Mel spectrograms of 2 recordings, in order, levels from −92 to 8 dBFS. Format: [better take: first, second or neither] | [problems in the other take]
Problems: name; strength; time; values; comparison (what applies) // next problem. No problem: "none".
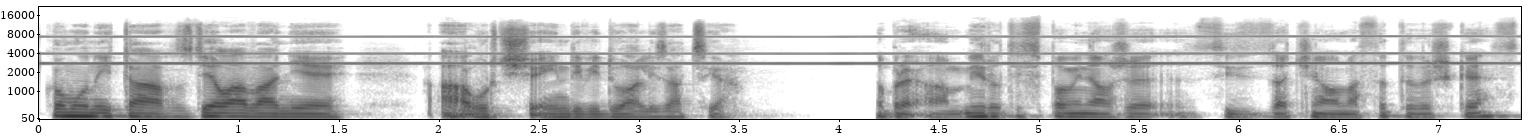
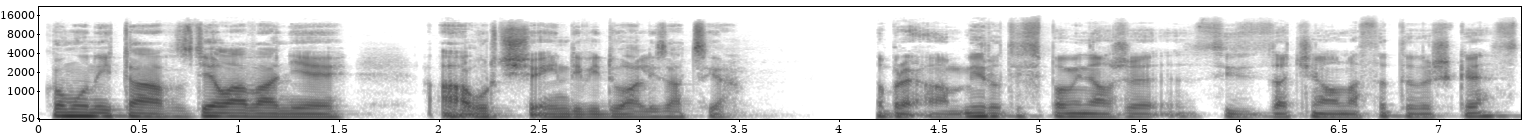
second | high-pitched whine; loud; throughout; 3 kHz, 6 dB below the speech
